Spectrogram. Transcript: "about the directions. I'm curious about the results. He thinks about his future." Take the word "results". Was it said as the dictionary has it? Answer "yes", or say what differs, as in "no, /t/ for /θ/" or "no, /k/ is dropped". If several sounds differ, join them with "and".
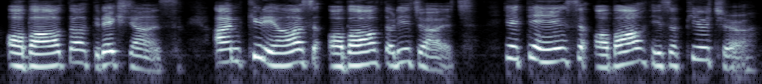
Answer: no, /l/ is dropped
